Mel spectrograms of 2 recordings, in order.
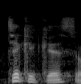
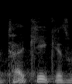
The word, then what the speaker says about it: Tychicus: Notice Paul made known to the Ephesians that Tychicus, or Tychicus, whichever you want to pronounce it, would inform them of these things.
